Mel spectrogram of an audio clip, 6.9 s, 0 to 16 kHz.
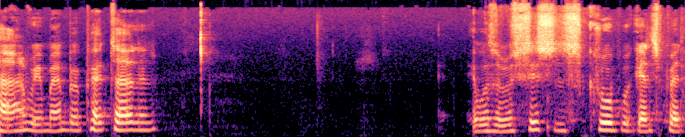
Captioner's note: pauses for 3 seconds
